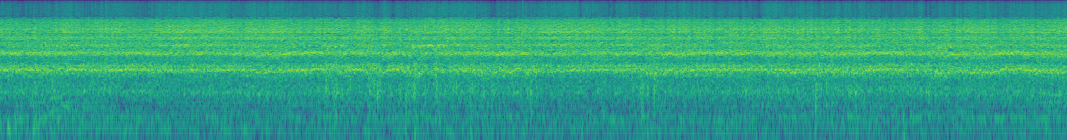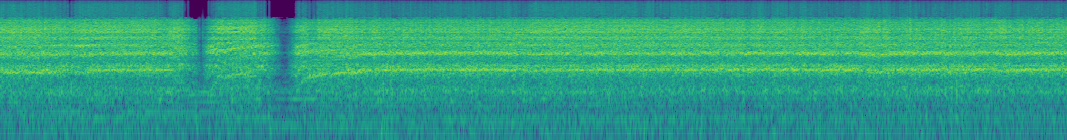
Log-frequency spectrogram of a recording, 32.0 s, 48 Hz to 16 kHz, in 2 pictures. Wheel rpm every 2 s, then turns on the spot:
230, 230, 230, 230, 230, 220, 220, 210, 220, 140, 160, 230, 230, 230, 230, 230.
18-20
